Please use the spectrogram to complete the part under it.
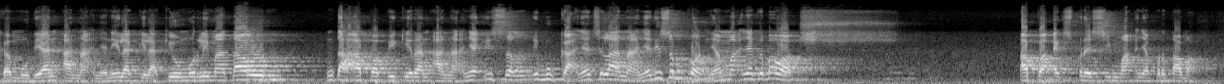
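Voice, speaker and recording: A male preacher gives a lively sermon, asking and answering his own questions and acting out the voices he quotes. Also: high voice, moderate pace. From Indonesia. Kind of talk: lively sermon to a live audience. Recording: echoey hall with faint noise.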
